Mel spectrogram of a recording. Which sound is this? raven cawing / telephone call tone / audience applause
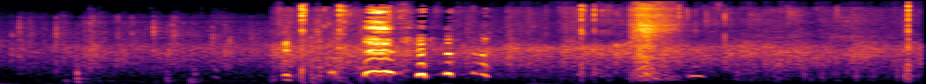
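audience applause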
